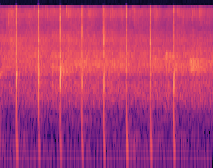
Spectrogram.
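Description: A church congregation at a Korean Presbyterian Thanksgiving service applauds after an infant baptism, with faint, steady, evenly spaced claps repeating about four times a second, heard from a distance.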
